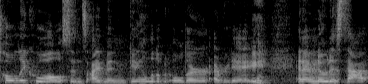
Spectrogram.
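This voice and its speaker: Over noticeable background noise and audible room echo, a woman with an American accent talks at a fairly quick pace, her medium pitch showing ordinary variation. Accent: Michigan accent, shows at times. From Detroit, Michigan. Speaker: beauty YouTuber. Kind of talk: casual product review vlog. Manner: animated, enthusiastic.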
